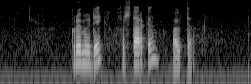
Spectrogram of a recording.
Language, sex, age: Afrikaans, male, 23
